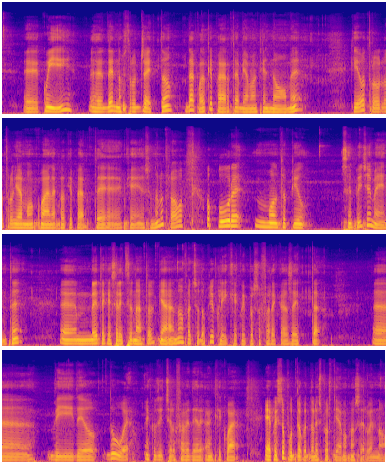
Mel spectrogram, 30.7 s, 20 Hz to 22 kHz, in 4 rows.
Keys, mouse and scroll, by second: 4.0-5.8 drag, 14.0-15.8 drag, 18.8-21.0 drag, 21.2 t.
